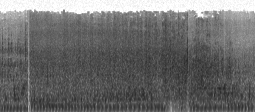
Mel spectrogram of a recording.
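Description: Dinghy outboard motor running steadily through choppy water, with wind on the microphone and water splashing against the hull.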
